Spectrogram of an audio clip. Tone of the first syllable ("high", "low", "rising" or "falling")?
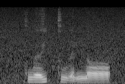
rising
